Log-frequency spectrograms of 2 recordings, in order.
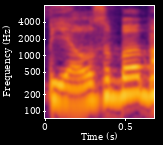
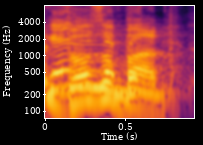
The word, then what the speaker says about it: Beelzebub: Is that how it's pronounced? – Beelzebub. – Yes. I always pronounce it Buzzlebub.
